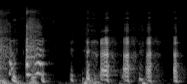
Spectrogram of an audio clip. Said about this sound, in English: wait, let me cough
